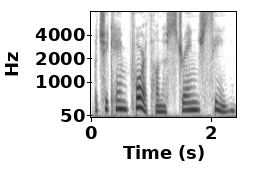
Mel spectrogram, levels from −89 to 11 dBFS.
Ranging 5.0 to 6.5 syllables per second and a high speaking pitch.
No: 4.3 syllables/s; high, 200 Hz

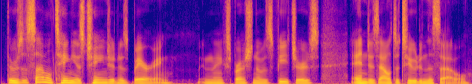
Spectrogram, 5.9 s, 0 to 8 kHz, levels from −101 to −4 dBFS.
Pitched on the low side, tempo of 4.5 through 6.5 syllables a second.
No: low, 130 Hz; 6.8 syllables/s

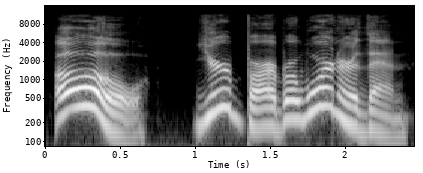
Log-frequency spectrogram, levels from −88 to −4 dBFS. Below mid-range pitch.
No: high, 225 Hz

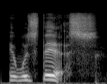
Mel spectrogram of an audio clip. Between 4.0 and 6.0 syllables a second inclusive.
No: 3.8 syllables/s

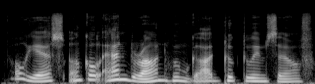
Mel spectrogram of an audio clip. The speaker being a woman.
No: male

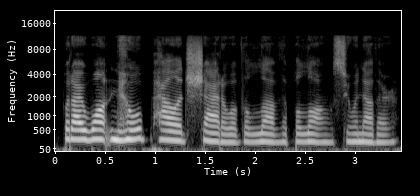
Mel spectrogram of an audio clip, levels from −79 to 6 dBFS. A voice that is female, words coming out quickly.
Yes: female; fast, 225 wpm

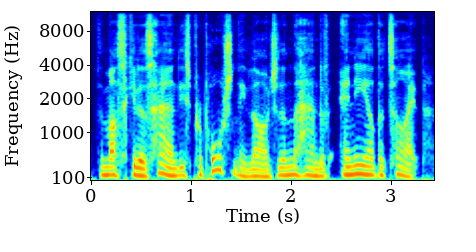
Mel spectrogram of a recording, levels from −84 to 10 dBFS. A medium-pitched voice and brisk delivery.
Yes: medium, 150 Hz; fast, 225 wpm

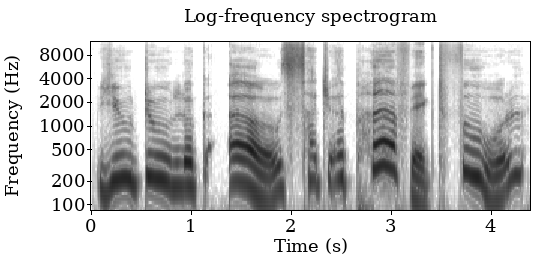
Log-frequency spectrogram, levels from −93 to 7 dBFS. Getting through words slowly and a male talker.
Yes: slow, 110 wpm; male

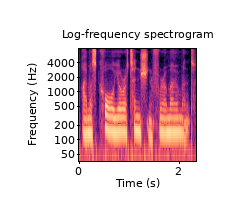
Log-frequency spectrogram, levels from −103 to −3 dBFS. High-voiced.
No: medium, 140 Hz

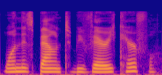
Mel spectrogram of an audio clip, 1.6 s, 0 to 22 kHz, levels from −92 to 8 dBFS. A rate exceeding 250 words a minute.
Yes: fast, 260 wpm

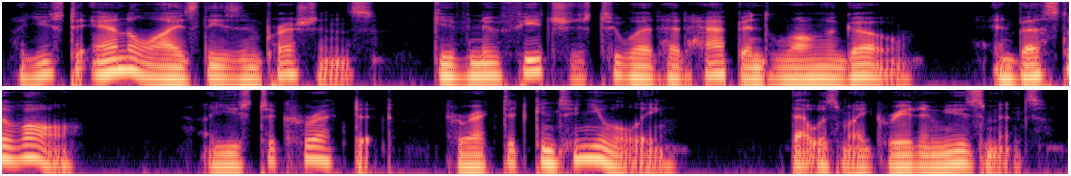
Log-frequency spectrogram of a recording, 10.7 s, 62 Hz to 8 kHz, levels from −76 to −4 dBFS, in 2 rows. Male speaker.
Yes: male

